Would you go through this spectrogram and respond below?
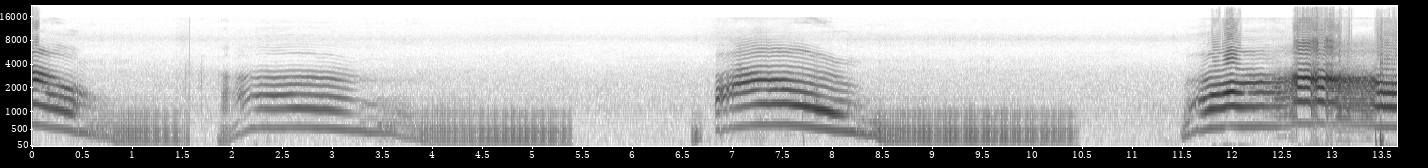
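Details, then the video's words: {'caption': 'Fighting cats yowling: long harmonic wails that rise and fall, alternating with lower growling moans, about four drawn-out calls, the last one harsh and strained.'} "SUARA KUCING BERANTEM"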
